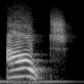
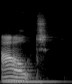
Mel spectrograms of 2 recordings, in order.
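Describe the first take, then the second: First: It is said with strong feeling. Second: It is said flatly, without feeling.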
